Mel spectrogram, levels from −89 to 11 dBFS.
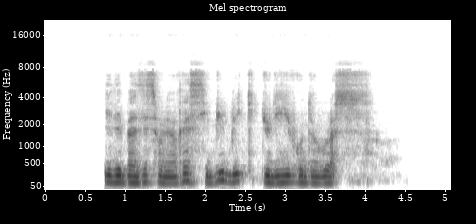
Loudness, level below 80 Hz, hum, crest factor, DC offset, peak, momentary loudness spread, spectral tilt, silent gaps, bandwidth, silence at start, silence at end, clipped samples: -23 LUFS; -66 dBFS; none; 18 dB; under 0.1%; -6 dBFS; 9 LU; -7 dB/octave; none; 7.6 kHz; 0.75 s; 1 s; under 0.1%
